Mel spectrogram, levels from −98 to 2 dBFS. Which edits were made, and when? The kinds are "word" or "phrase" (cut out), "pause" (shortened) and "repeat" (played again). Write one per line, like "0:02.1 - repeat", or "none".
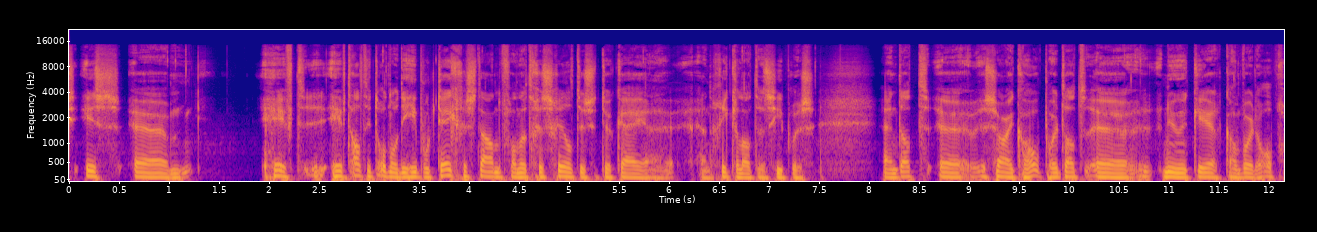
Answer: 0:06.2 - word
0:09.9 - word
